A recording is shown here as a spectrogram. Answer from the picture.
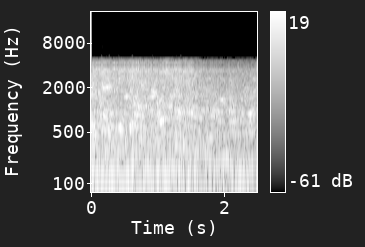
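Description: Crowd chatter: many people talking at once in a packed room, with music playing underneath.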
